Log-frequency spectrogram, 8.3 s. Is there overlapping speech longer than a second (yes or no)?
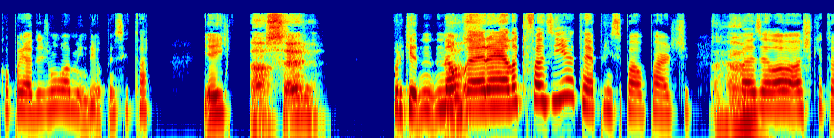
no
